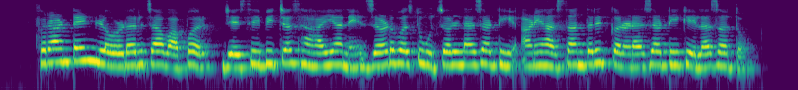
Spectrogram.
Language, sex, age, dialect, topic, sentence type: Marathi, female, 41-45, Standard Marathi, agriculture, statement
